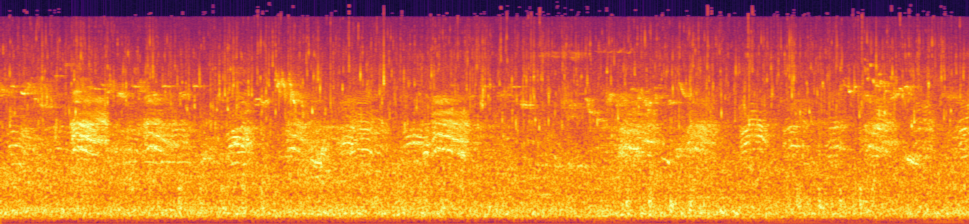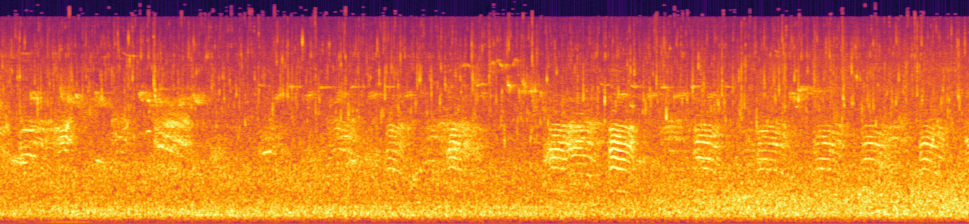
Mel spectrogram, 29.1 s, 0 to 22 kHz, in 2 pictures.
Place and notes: I got the ferry from Falmouth to St Maws in a stiff westerly wind, but on landing and only after a short walk I came across a lovely sheltered valley with a large Rookery in it. A small stream ran down the valley along side a small playground, and in the oak trees above were the young rooks in their nests. Sony M10 built-in mics.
